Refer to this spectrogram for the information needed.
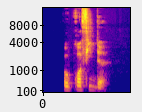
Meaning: to the benefit of, for the benefit of, in favour of; in aid of
- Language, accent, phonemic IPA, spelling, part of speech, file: French, France, /o pʁɔ.fi də/, au profit de, preposition, LL-Q150 (fra)-au profit de.wav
